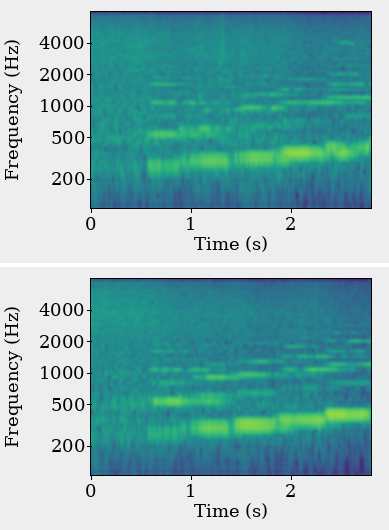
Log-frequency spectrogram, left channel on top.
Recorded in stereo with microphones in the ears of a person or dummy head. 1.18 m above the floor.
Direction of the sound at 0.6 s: 10° right (ahead or behind).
